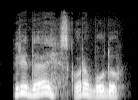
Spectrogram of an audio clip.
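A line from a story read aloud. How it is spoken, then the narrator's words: Heavy sigh. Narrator (Russian): ответил Воронцов, тяжело вздохнув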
